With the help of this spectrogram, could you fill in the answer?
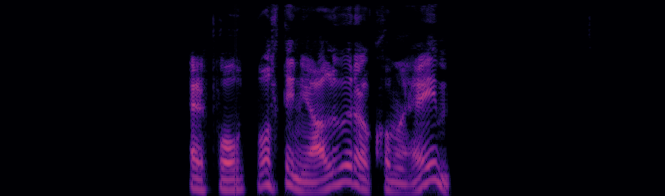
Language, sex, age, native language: Icelandic, male, 50-59, Icelandic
